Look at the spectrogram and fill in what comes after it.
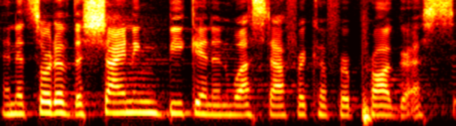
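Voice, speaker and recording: A woman with an American accent and an unremarkable speaking voice, medium pitch, moderate pace. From Alaska. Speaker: nonprofit founder and educator. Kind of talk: guest talk.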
